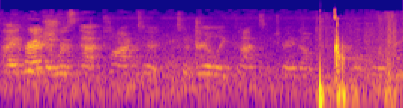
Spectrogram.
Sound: voiceover

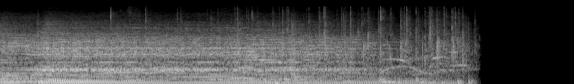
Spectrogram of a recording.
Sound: cheers and applause

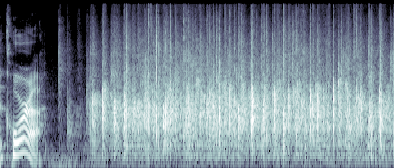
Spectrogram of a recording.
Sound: attendees applauding

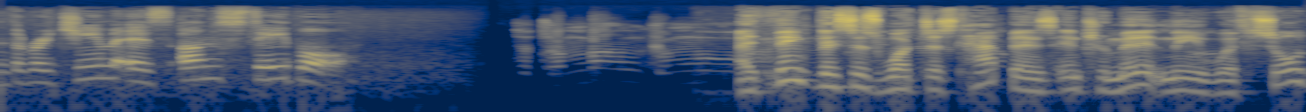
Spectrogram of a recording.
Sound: Korean

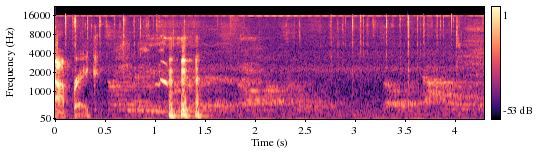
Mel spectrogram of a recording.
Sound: chuckling

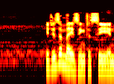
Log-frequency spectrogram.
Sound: voice reads

